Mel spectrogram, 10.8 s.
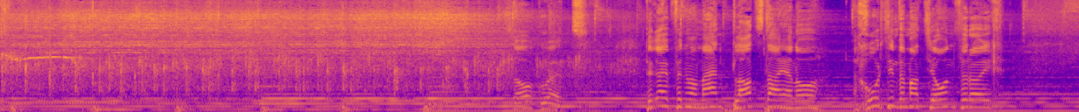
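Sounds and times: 
audience applause: 0:00.0 - 0:06.4
speech: 0:05.4 - 0:10.1.

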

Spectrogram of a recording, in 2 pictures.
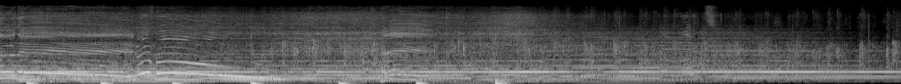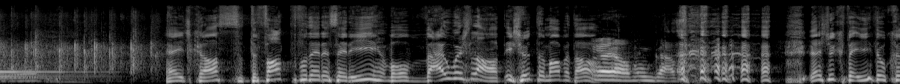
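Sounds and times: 
audience applause: 0:00.0 - 0:10.8
speech: 0:11.0 - 0:18.0
laughter: 0:15.8 - 0:16.9.

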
